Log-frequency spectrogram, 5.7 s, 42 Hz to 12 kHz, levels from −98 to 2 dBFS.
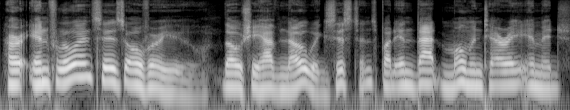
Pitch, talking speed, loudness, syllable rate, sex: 145 Hz, 160 wpm, -18 LUFS, 4.8 syllables/s, male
